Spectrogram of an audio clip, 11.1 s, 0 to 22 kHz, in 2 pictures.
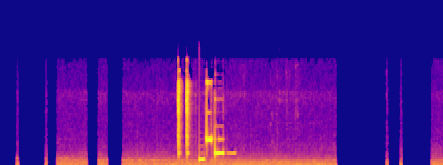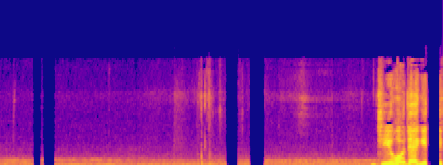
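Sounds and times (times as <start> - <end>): quick clicks: 2.2 - 2.7.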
